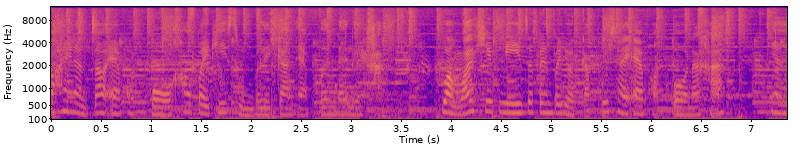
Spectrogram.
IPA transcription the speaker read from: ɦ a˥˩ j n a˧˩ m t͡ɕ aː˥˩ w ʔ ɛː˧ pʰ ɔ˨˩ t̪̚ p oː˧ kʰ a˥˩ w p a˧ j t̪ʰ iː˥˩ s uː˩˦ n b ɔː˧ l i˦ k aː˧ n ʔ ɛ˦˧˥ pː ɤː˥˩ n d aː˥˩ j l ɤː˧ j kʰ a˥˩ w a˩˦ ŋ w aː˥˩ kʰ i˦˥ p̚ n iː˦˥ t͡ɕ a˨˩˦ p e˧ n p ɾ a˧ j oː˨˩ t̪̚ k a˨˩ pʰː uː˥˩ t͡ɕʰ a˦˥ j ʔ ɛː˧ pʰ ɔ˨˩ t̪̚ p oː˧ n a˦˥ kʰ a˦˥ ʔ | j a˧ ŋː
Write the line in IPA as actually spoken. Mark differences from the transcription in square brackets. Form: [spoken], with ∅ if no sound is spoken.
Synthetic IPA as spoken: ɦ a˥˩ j n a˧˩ m t͡ɕ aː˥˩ w ʔ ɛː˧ pʰ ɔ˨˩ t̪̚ p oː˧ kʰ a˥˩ w p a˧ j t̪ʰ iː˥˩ s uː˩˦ n b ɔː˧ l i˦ k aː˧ n ʔ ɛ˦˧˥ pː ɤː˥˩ n d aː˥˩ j l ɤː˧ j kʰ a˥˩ w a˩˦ ŋ w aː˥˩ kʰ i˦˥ p̚ n iː˦˥ t͡ɕ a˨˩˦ p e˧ n p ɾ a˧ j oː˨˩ t̪̚ k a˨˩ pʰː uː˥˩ t͡ɕʰ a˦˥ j ʔ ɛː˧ pʰ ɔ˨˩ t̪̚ p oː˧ n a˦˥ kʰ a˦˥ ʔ | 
